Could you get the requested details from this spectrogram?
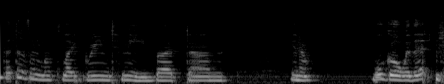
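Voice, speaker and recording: A woman's somewhat breathy voice at a medium pitch. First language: not English. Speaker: beauty vlogger. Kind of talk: makeup tutorial. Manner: casual, conversational.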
